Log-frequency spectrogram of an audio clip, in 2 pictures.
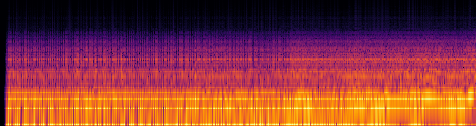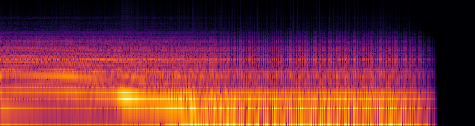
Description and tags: A dragster idling and then revving (synthetic).
Click here to animate this sound!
